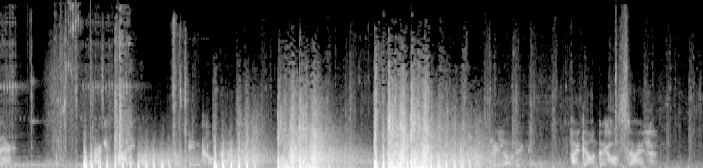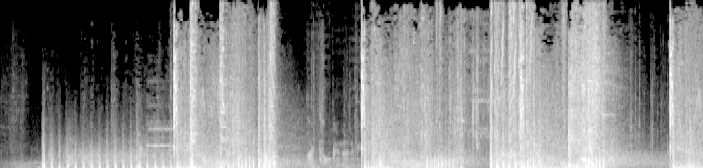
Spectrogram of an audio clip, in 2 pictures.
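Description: Rapid bursts of automatic gunfire crack close by.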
